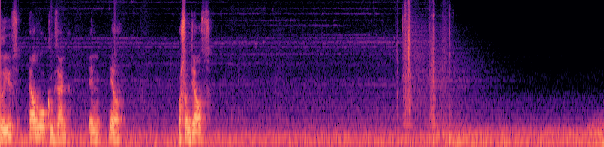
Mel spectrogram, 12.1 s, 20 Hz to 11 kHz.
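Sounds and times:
low steady soundtrack rumble: 0.0s - 12.0s.

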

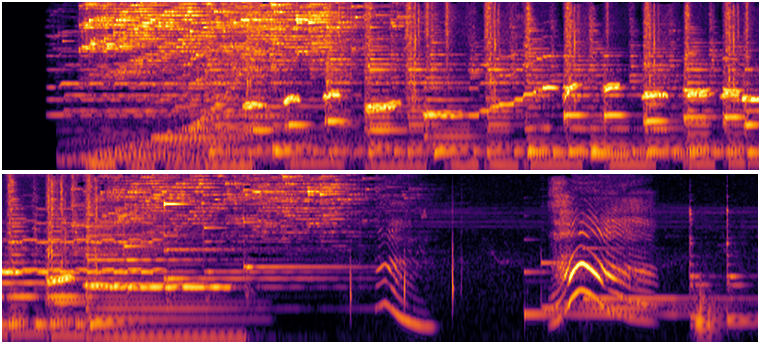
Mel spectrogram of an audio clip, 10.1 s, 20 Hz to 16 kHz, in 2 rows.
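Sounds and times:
cartoon title tune: 0.3s - 6.8s, 8.6s - 10.0s.

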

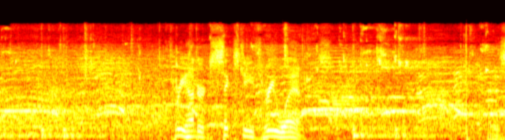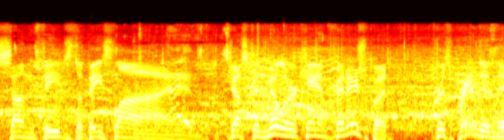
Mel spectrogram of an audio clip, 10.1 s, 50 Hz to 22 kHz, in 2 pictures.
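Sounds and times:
commentator talking: 4.8s - 10.0s.

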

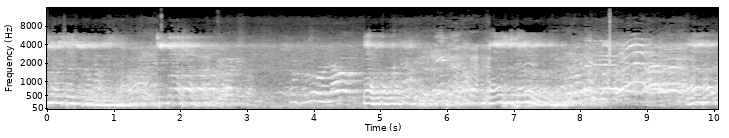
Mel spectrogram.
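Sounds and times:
man talking over pa system: 0.0s - 8.4s.

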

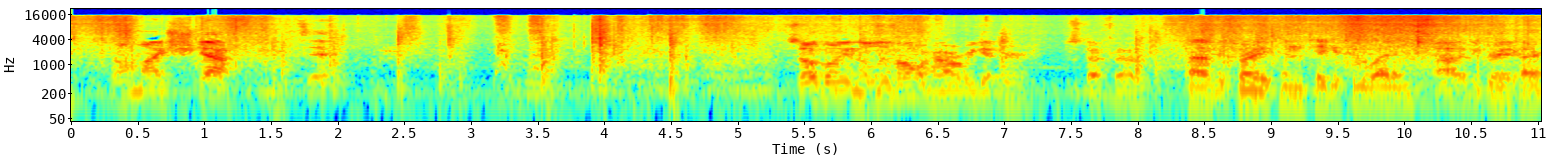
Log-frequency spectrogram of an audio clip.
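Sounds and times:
fabric bag rustling: 8.2s - 11.0s.

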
